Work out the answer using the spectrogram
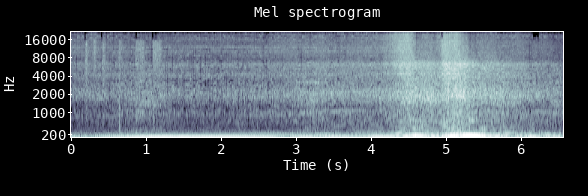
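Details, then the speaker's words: VW Polo with rebuilt Pierburg 2E carburetor and replaced starter motor: starts and settles to a deep, even, steady idle with a brief rev blip, no stumbling; runs well compared with before. "¿Vosotros cómo lo veis? Yo lo veo bastante bien comparado a cómo estaba antes."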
